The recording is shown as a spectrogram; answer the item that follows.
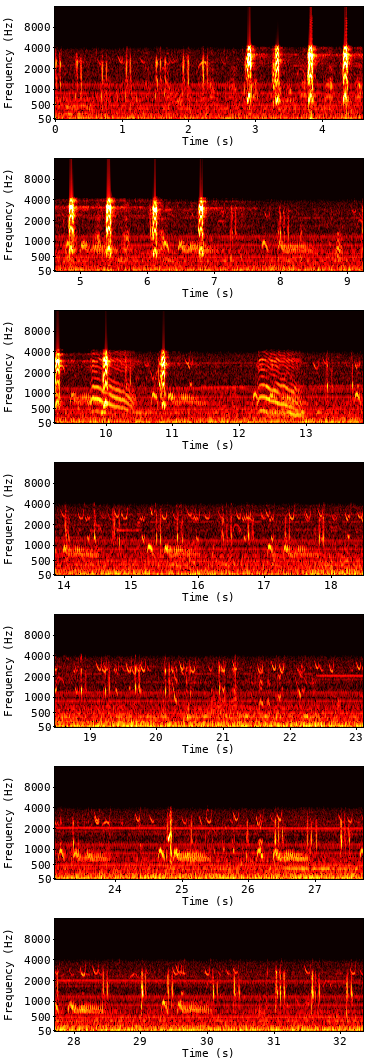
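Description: Natal spurfowl calling: a run of about eight loud, sharp calls, a little under two a second, starting about three seconds in, then three more after a short pause. Faint short chirps carry on throughout.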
